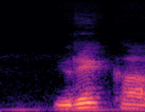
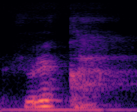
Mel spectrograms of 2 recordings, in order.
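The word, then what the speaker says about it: εὕρηκα: 예, 유레카. 우리는 유레카라고 알고 있는데 원래 원문대로 발음은 휴레카입니다. 찾았다 이런 뜻입니다. 휴레카.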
